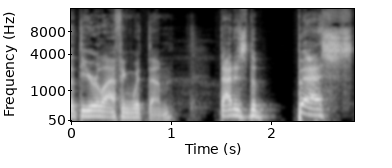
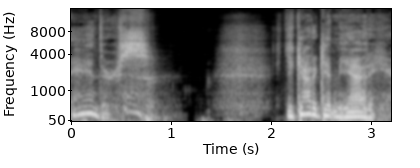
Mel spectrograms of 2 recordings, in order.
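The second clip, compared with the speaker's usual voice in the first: put-on loopy, woozy grandmother voice; 3 dB quieter than usual. Retelling a phone call with a grandmother just out of surgery: imitating a loopy grandmother after surgery. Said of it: "She's still loopy from the drugs".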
